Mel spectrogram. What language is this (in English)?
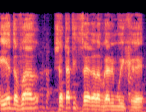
Hebrew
